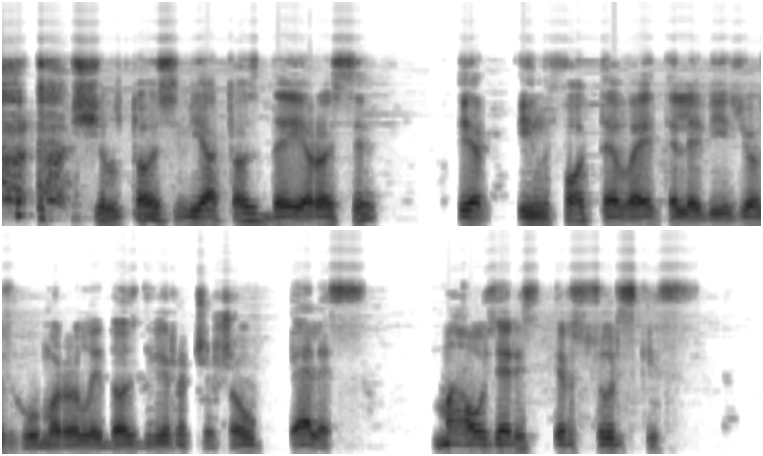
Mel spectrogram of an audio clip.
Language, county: Lithuanian, Panevėžys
